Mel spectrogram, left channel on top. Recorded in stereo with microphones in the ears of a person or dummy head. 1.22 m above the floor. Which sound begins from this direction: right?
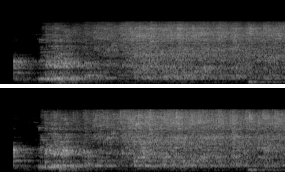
A toilet flushing, at 0.1 s.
